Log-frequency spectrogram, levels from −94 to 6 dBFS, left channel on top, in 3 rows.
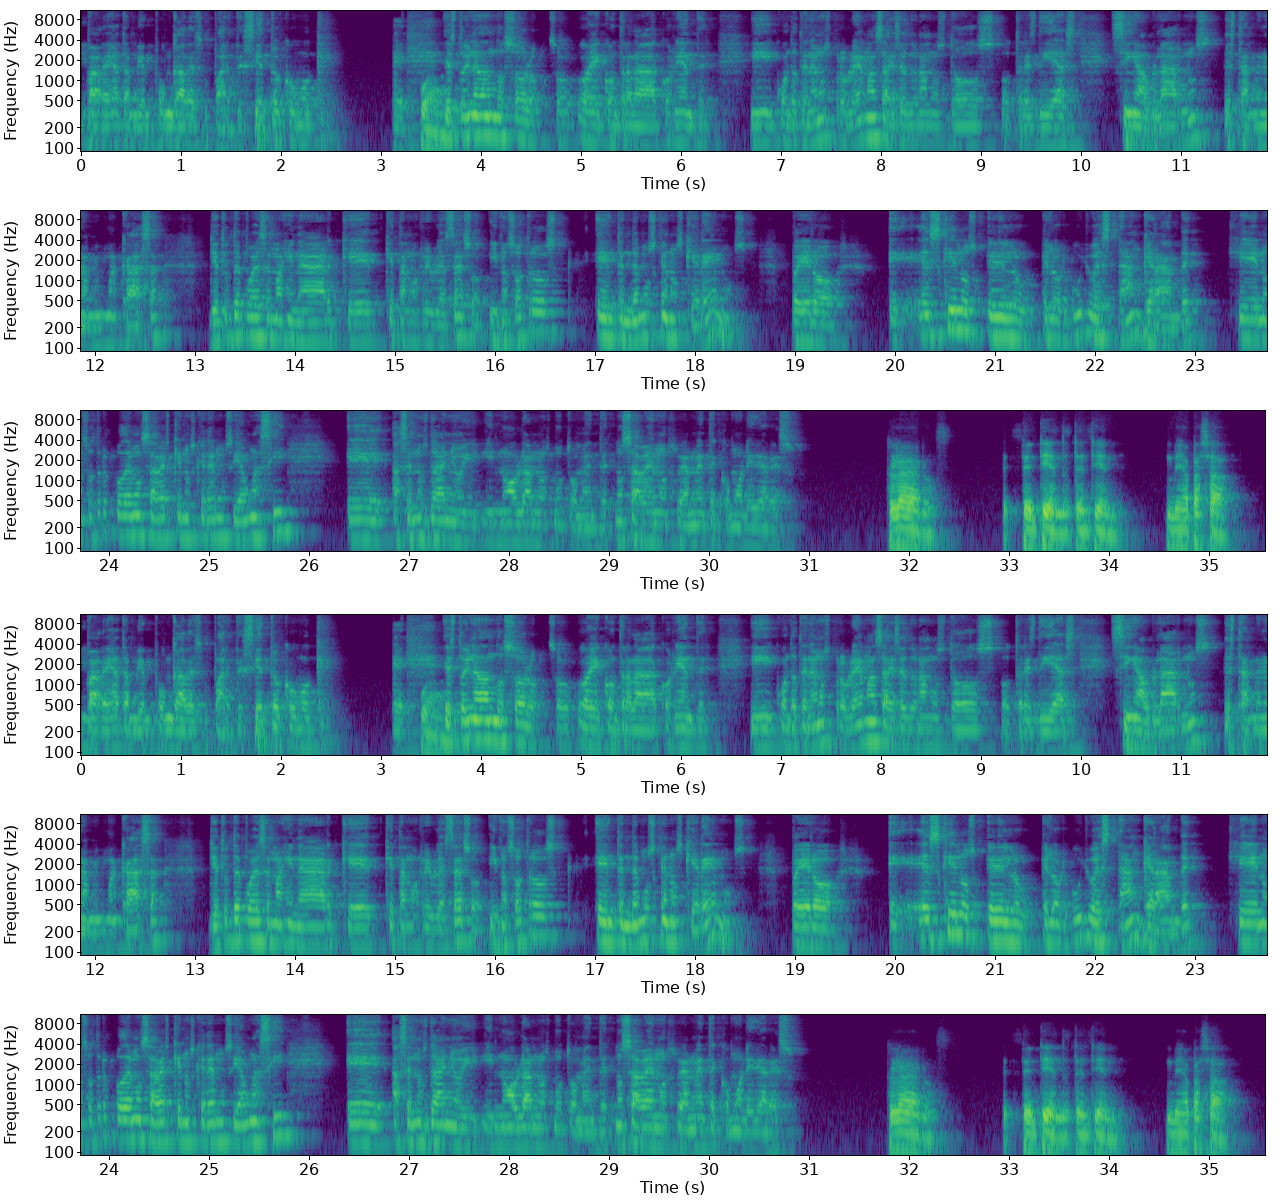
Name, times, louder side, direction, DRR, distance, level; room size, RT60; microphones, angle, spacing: voice 1, 0.0-2.5 3.1-16.6 17.0-19.7 19.9-23.0 23.3-30.8, right 3 dB, 40° right, 2.8 m, -27 dB
voice 2, 31.8-32.3 33.1-34.1 34.6-35.2, left 2 dB, 30° left, 0.7 m, -21 dB
16.0 x 9.6 x 4.3 m
head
